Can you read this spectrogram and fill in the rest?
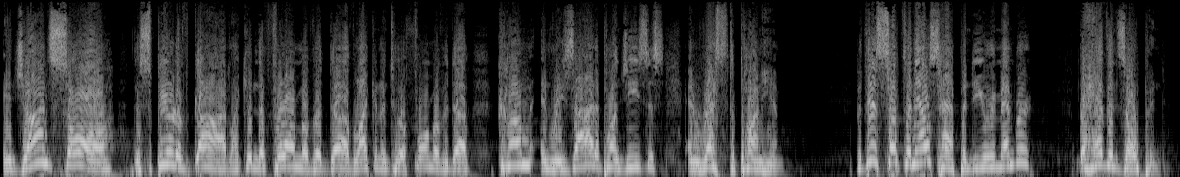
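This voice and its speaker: A man's voice: high-pitched, lively intonation, a little fast, dry recording, rough recording. A man preaching a sermon, calling out to the congregation for responses and rising into bursts of emphasis. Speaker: pastor.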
